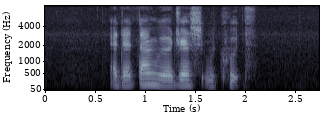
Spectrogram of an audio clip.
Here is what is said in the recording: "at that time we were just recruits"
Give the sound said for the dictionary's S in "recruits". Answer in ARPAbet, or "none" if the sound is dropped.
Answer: none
